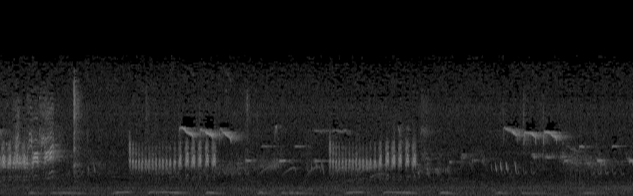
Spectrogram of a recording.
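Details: Eurasian blue tit buzzes out several harsh churrs led by thin high notes. Beneath them, another bird keeps up a long, regular run of low, soft, arched notes.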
